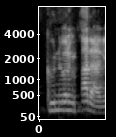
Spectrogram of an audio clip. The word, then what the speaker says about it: Gunung Padang: Did I read it wrong that you were almost attacked in Gunung Padang? Did I say that right? – Gunung Padang in Indonesia.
